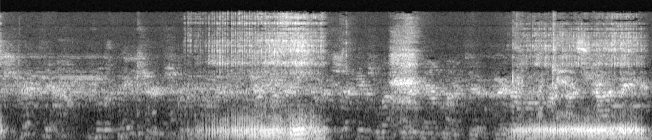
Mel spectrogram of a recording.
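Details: Grandfather snoring: two loud, rattling snores on breathing in, separated by quieter breathing, in a small quiet room.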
